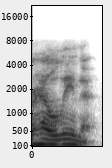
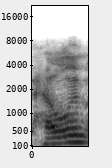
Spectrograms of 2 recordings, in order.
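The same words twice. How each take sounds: First: "Helena" with a long ee, hel-EE-na; name pronunciation check. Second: "Helen" stressed on HEL, short second syllable; name pronunciation check. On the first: Designer checking a client's name, offering "Helena" as hel-EE-na. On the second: Designer checking a client's name, offering "Helen" as HEL-en. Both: Shown as a demonstration. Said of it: "Am I pronouncing it right?".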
